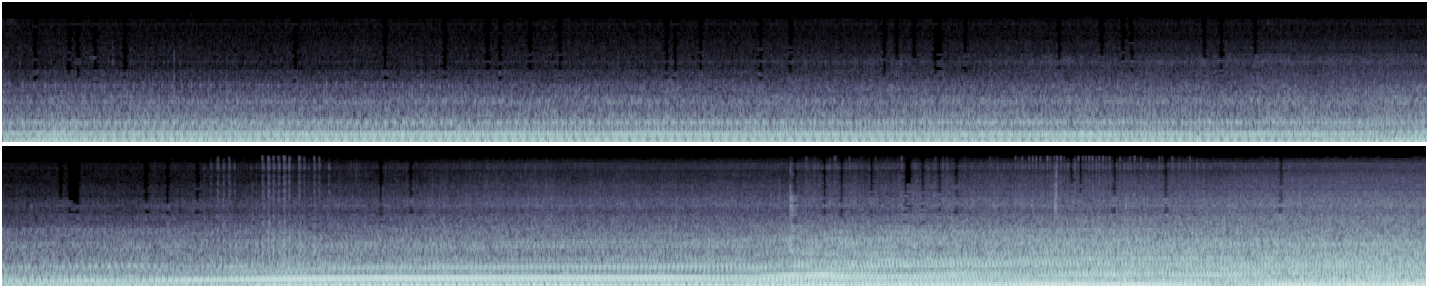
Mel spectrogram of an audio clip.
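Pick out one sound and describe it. A boat's motor hums steadily, then revs up and rises in pitch.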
